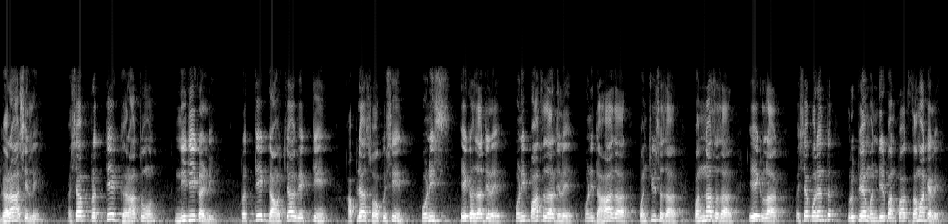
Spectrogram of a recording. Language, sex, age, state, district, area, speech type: Goan Konkani, female, 60+, Goa, Canacona, rural, spontaneous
